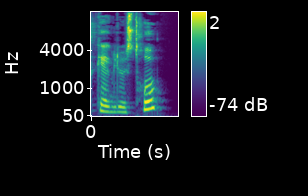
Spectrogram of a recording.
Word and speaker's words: Cagliostro: Donc je le prononce à la française Kagliostro.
